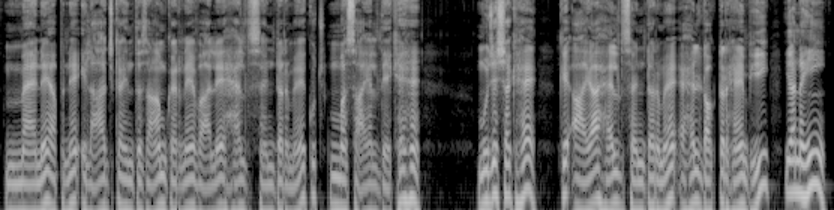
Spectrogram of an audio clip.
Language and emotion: Urdu, fearful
